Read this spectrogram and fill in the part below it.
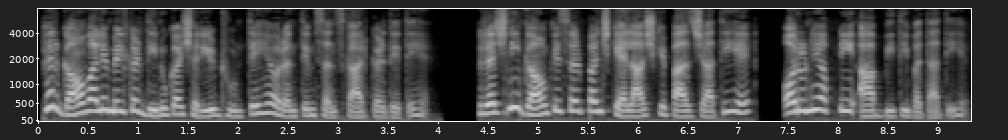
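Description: A woman's voice: mid-range voice, sing-song, normal speed, no echo, clean studio sound. A woman narrating a scripted story as its narrator.

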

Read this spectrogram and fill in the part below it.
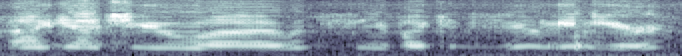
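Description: A man with a moderately high voice chats casually over a digital ham radio link. The radio audio plays in a car, with clear road noise around it. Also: level tone, measured pace, pushed and bright, poor audio. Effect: heard over a digital radio link. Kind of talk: casual radio contact chat.

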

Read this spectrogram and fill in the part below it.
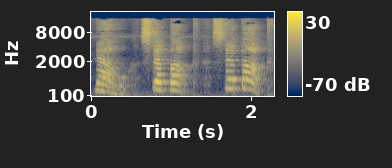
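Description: Woman doing a squeaky little demon. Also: big pitch swings, drawn-out words, roomy sound, full character voice. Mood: gleeful. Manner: squeaky and gleeful. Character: small furry male demon, sly fibber then sobbing.

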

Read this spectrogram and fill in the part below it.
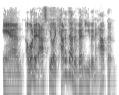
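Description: A man's voice: medium pitch, lively intonation, rapid-fire, bright, forceful tone, breathy edge, dry recording. A man in his forties hosting a podcast, asking enthusiastic, chatty questions over a video call from home. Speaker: podcast host. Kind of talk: interview questions. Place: home room. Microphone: earphone headset on video call. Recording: dry, dull video call audio.

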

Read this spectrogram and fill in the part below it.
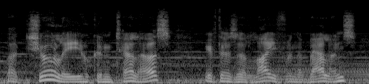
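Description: An actor playing a calm, dignified pastor in a radio drama. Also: male voice, medium pitch, moderate pace, over music, lightly acted. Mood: courteous. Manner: calm and courteous. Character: gentle, dignified middle-aged pastor.

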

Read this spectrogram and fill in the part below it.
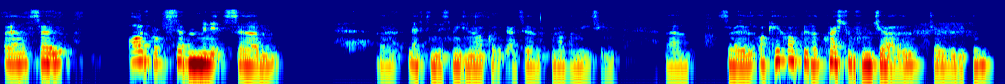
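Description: A man chairs an online meeting and reads out audience questions in a brisk, practical way. His voice sits a little high for a man. The call audio is muffled. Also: darkish tone. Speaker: session chair. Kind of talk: moderating questions on a video call. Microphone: video call.

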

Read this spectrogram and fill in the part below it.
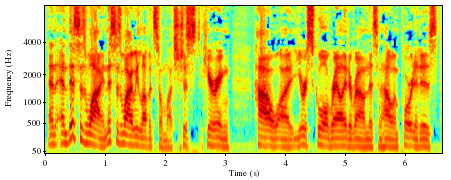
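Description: Low-pitched woman hosting radio. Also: a little fast, a bit bright, dry recording. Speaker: radio morning show host. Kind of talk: casual radio interview.

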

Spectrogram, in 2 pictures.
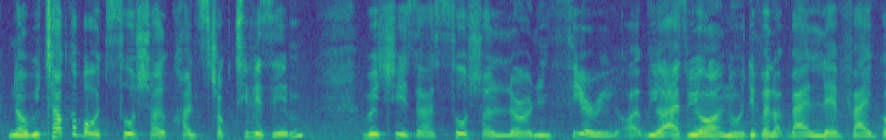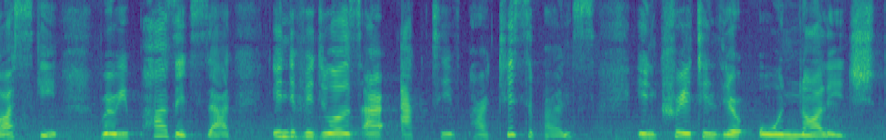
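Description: A woman's voice: fairly low pitch, normal speed, slight background noise, rough recording. Earnest woman lecturing on a panel. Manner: earnest, rhetorical questions, emphatic. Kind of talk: prepared academic presentation. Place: conference hall panel table. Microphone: table gooseneck mic.

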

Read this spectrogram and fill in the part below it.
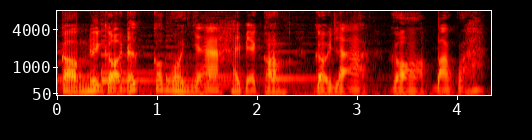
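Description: A man's voice: mid-range voice, normal speed. A man narrating a children's fairy tale from a script. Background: loud music.

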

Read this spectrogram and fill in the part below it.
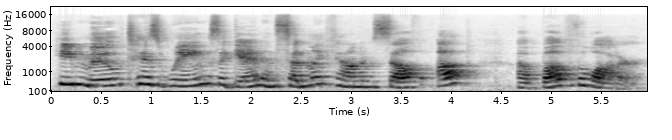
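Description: A middle-aged woman reading a picture book aloud to children, with deliberate, expressive pauses, recorded across a living room. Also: sits high. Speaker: story time host reading to children. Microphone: camera across the room. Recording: echoey room, distant microphone.

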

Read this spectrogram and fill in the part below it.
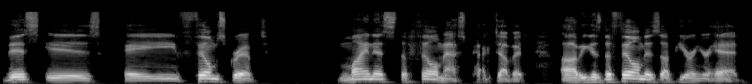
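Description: Man, low pitch, dry sound, interviewed author, halting delivery. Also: a little mellow, clean tone, no room sound. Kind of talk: conversational interview answer.

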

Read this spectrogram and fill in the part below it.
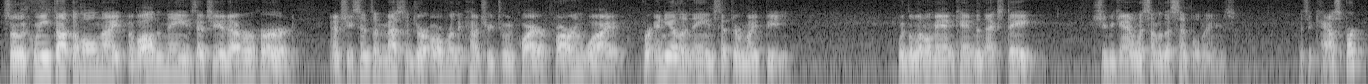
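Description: Slightly distant, higher-voiced man reading a storybook. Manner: expressive, pauses for asides to young listeners. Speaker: children's librarian storyteller. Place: indoors, library children's room. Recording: slightly distant camera microphone.

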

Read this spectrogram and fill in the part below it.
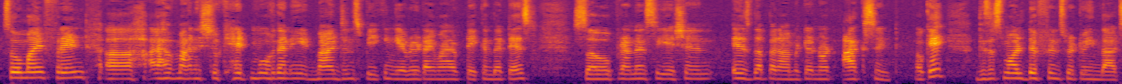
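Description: A man in his thirties with an Indian accent, giving a classroom lecture on exam speaking tips, talking animatedly and often saying "okay", recorded on a lapel mic in a classroom. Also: a little high. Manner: animated, gestures at whiteboard, says "okay" often. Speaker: IELTS tutor. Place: classroom in front of projected screen.

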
